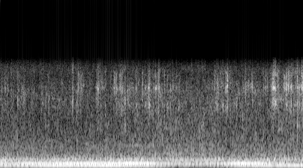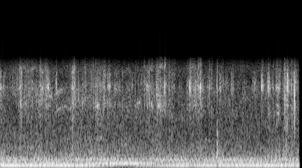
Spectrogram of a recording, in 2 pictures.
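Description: A child's bicycle with training wheels rolling slowly over paving, with scattered light clicks and rattles, over a steady low hum.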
